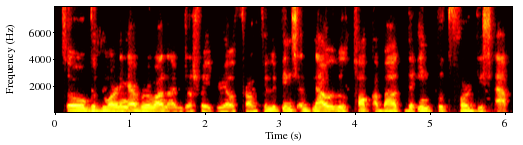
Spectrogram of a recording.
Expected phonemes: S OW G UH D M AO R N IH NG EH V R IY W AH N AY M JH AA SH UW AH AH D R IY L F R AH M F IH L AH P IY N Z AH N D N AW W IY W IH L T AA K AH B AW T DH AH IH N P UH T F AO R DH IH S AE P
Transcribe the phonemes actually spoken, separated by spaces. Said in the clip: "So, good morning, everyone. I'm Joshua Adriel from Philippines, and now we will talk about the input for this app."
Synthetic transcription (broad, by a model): S OW G UH D M AO R N IH NG EH V R IY W AH N AY M JH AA S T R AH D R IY L F R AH M F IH L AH P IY N S AH N D N AW W IY W IH L T AA K AH B AW T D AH IH N P UH T F AO R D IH S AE P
